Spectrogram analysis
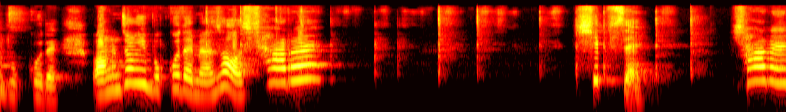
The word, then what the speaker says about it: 샤를: 샤를 10세. 발음 세게 하면 안 된다.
